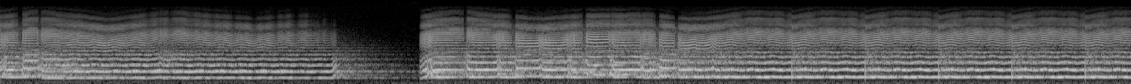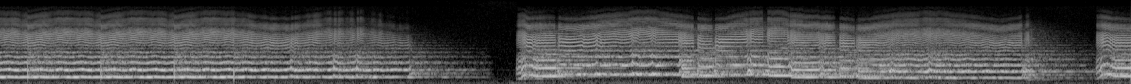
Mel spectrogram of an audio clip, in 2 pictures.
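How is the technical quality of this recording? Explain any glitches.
The recording has one clear glitch. From 7.92 to 13.65 s, a broken-record loop replays one identical 0.73 s fragment eight times, likely from a stalled stream. Unlike a brief stutter, it keeps going, and the audio meant for that stretch is lost.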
